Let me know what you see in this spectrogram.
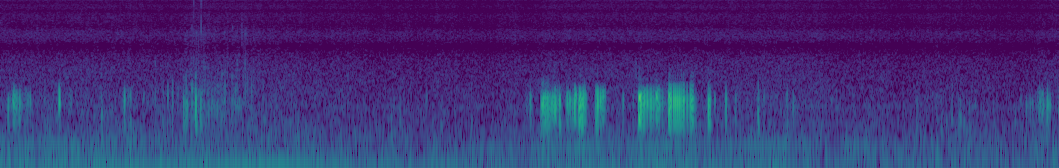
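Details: Person unable to sleep recording their own empty stomach: soft gurgling rumbles in bursts over quiet room hiss, ordinary stomach growling (borborygmi), a normal bowel sound.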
